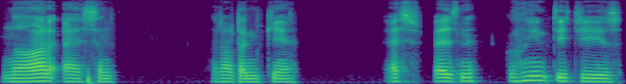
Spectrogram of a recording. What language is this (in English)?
Kashmiri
